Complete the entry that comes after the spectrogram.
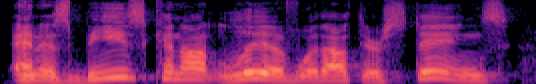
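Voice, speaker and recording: A man narrating a children's story as a dramatic reading, theatrical and expressive. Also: sits high, unhurried. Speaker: storyteller, reader.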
